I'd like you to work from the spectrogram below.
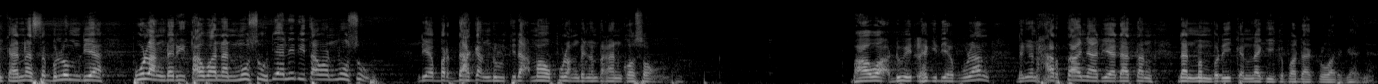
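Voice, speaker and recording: A man's voice: high-pitched, a little fast, creaky, long reverb tail. A man preaching at a religious celebration, telling stories emphatically and weaving in Arabic quotations. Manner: storytelling, emphatic rising delivery with Arabic quotations. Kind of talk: religious lecture at a public celebration. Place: large event hall.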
